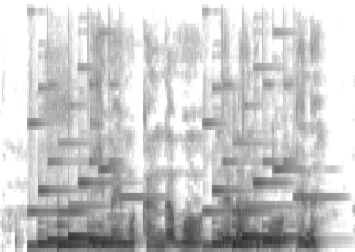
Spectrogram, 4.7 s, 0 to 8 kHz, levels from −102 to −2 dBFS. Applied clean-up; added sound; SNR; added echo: classical method log-MMSE.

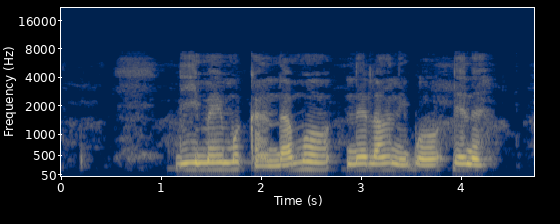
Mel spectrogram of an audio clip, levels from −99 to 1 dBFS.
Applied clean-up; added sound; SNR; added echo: none; none; none; none.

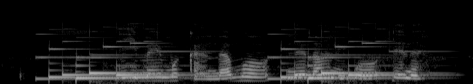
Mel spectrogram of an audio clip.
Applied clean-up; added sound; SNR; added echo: none; Ringtone; -3 dB; none.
